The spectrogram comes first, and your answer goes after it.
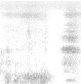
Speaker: puis vous entendez le ronflement du chien derrière là vraiment vraiment sympa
